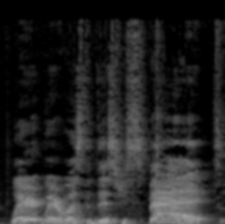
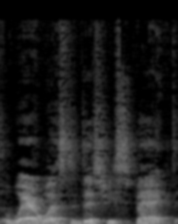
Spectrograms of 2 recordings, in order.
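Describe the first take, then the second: First: Slow, stressed "where, where was the disrespect?" with a falling end; stressed indignant question. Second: Said in the usual way. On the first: Real, not acted. Asking the receptionist again, slow and stressed on where. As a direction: lean on "where" in disbelief. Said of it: "repeats the question, stressing it". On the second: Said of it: "repeats the question".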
